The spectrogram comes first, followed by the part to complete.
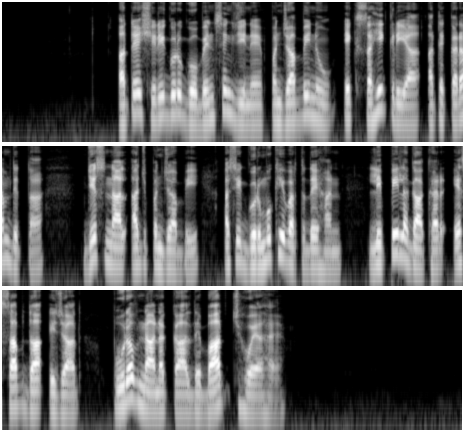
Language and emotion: Punjabi, neutral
